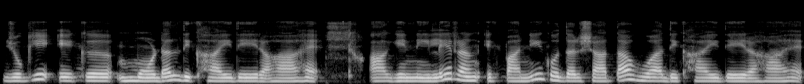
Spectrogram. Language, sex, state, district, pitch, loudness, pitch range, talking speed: Hindi, male, Haryana, Charkhi Dadri, 160 Hz, -15 LUFS, 155-170 Hz, 150 wpm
